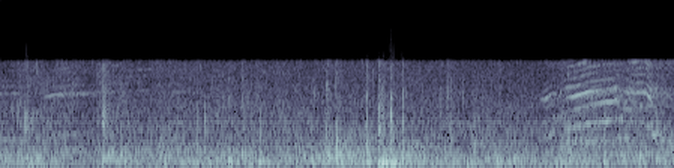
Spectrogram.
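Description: Roller skate wheels rolling and clattering on a wooden rink floor, with scattered sharp clacks, the loudest about two and a half seconds in.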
